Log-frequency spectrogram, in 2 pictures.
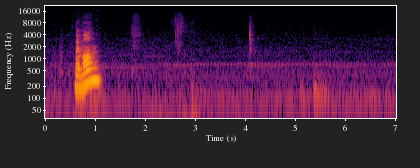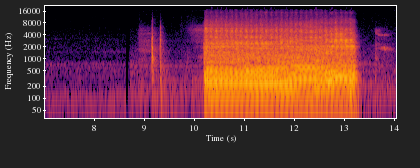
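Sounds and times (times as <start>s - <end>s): coffee machine mechanical hum: 10.2s - 13.3s.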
